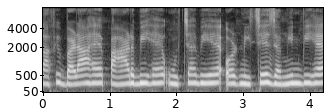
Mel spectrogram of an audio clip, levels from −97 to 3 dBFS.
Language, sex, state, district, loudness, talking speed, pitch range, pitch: Hindi, female, Bihar, Katihar, -15 LUFS, 215 wpm, 230-255 Hz, 245 Hz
